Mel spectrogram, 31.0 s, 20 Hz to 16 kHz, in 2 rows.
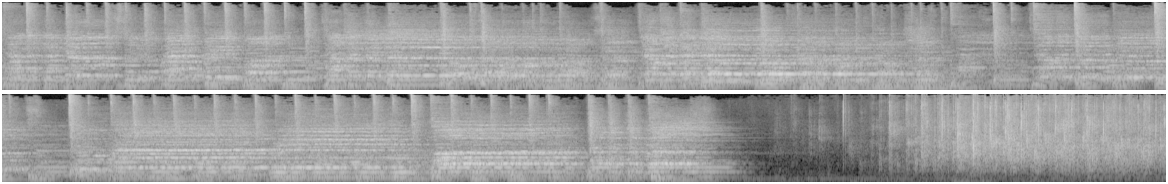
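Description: Church choir singing with instrumental accompaniment, ending about 25 seconds in. After a short hush the congregation starts applauding near the end.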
